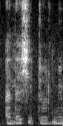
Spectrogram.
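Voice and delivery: ordinary delivery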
